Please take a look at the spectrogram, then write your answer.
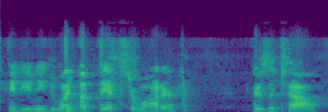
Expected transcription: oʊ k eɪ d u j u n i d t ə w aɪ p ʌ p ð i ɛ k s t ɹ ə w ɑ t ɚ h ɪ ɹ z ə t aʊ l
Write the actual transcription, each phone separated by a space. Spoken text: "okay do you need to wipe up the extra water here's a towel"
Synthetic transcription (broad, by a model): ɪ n d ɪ j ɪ n i d t ə w aɪ p ʌ p ð i ɛ k s t ɹ ə w ɑ t ɚ h ɪ ɹ z ə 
